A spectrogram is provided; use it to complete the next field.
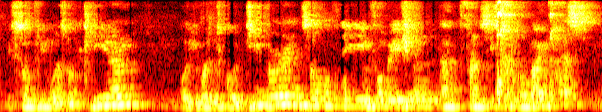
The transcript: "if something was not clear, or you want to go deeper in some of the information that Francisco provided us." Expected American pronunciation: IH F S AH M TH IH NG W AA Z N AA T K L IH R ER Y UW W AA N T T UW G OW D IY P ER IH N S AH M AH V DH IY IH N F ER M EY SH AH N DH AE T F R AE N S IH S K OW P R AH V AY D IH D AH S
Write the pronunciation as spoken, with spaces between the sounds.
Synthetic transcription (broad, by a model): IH F S AH M TH IH NG W AA Z N AA T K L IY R ER Y UW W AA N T T UW G OW D IY P ER IH N S AH M AH V DH IY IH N F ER M EY SH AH N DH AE T F R AE N S IH S K OW P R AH V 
